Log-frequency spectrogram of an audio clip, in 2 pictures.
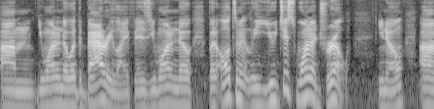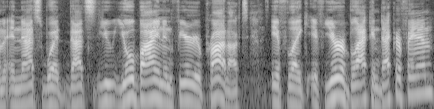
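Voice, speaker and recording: A man's bright, sharp, medium-pitched voice, fairly quick, with lively intonation. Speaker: affiliate marketing vlogger. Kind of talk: tutorial. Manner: fast; halting, many fillers.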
